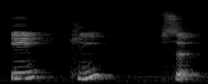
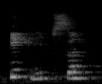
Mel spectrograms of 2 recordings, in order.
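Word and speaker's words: Éclipse: So it makes E, cli. Again, I is I in French. Eclipse. Eclipse.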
